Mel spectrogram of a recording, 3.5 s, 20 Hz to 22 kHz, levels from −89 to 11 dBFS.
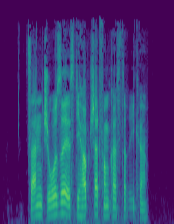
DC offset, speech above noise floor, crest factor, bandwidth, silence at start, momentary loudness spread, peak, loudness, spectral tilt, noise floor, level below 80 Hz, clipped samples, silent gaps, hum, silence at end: under 0.1%; 40 dB; 20 dB; 16.5 kHz; 0.55 s; 14 LU; 0 dBFS; -18 LUFS; -2 dB/octave; -59 dBFS; -56 dBFS; under 0.1%; none; none; 0.6 s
